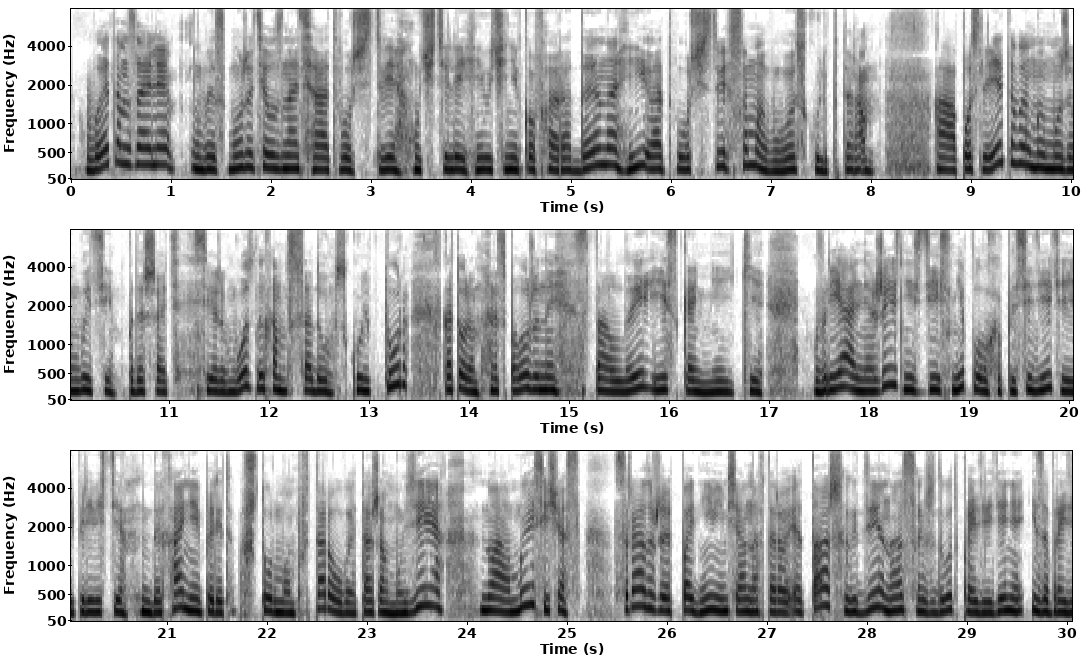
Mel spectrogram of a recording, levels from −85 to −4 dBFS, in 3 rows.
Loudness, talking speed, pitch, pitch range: -14 LUFS, 130 wpm, 210 Hz, 195-230 Hz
